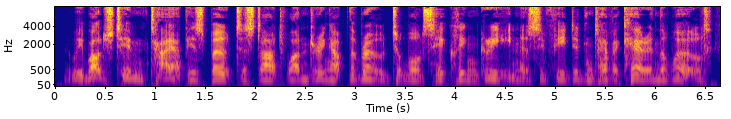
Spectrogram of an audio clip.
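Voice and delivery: put-on an old lady patiently humouring the police; elderly lady. Dorothy naming Jason Baines.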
